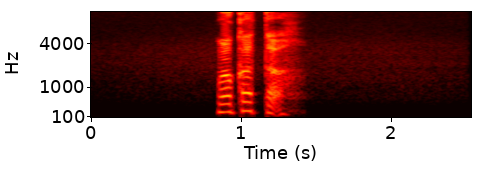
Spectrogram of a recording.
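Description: A young woman speaks briefly and quietly.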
